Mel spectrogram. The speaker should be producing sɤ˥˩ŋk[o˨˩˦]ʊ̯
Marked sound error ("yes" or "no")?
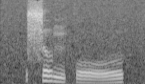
no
